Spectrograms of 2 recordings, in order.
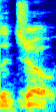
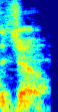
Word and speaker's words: Ajou: My name is Ajou. It's pronounced Ajou.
